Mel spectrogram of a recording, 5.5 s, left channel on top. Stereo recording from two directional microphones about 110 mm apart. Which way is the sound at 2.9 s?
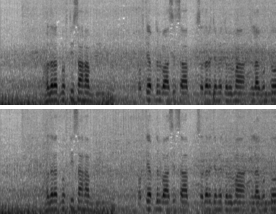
15° left (ahead or behind).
